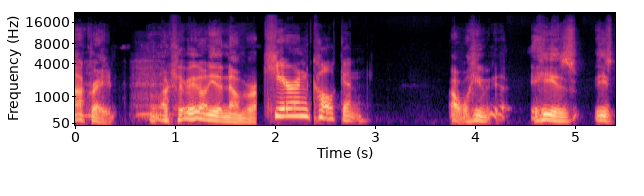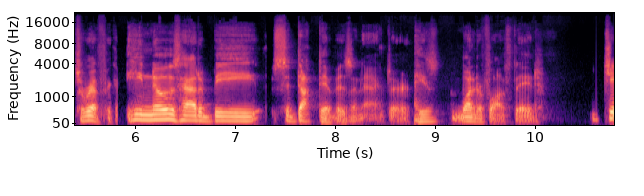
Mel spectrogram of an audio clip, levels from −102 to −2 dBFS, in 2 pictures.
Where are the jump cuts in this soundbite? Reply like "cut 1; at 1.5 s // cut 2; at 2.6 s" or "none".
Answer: cut 1; at 1.8 s // cut 2; at 5.8 s // cut 3; at 8.6 s

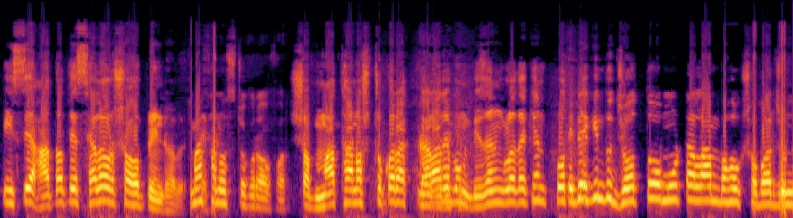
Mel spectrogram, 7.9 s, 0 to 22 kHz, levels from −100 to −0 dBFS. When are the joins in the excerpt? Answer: cut 1; at 1.9 s

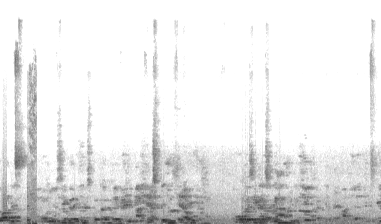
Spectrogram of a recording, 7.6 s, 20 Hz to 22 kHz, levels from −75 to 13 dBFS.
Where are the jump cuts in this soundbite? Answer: cut 1; at 1.1 s

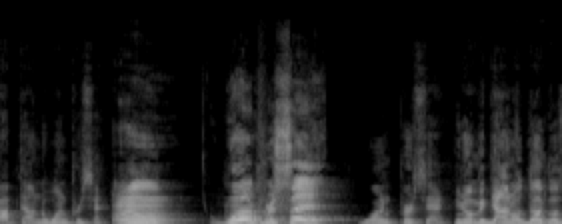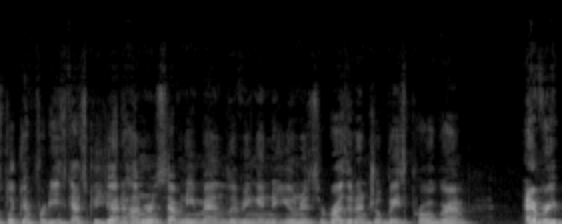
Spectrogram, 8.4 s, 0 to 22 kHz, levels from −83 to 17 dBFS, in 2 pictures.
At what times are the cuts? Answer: cut 1; at 3.3 s

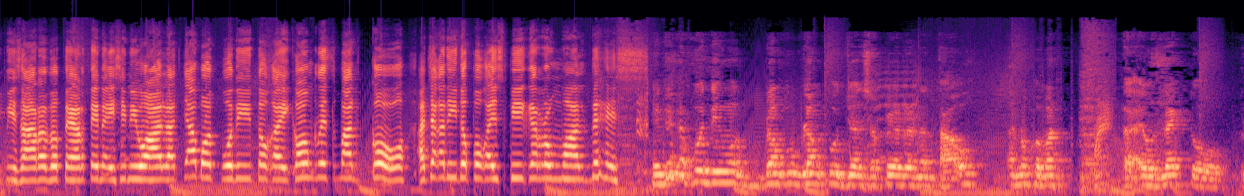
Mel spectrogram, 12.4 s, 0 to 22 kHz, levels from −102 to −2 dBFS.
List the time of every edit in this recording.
cut 1; at 6.3 s // cut 2; at 11.1 s

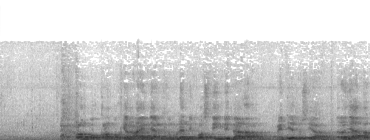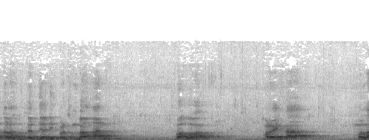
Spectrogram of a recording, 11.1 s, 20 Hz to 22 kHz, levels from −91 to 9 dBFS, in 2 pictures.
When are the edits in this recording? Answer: cut 1; at 5.1 s

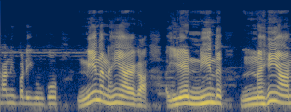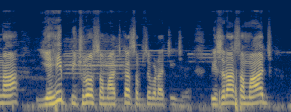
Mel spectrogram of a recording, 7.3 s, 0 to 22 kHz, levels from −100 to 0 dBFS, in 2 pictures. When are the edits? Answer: none

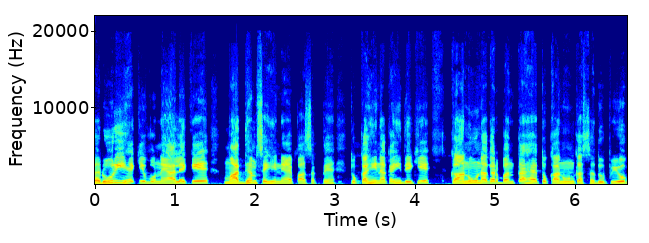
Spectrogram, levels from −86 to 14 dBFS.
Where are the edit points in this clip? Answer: none

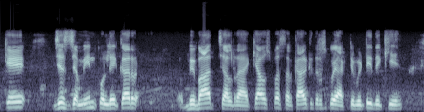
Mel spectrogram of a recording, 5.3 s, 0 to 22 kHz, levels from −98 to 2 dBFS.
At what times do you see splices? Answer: none

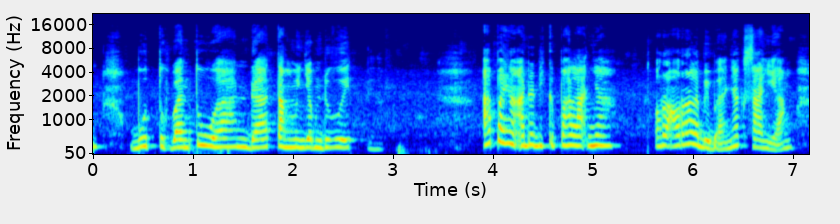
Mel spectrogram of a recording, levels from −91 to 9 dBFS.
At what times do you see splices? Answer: cut 1; at 5.5 s

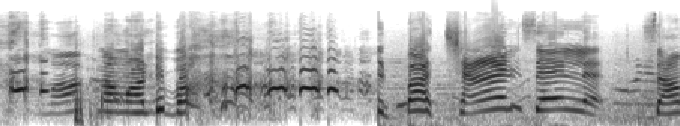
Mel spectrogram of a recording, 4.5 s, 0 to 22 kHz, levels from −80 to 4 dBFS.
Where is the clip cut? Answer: cut 1; at 2.4 s

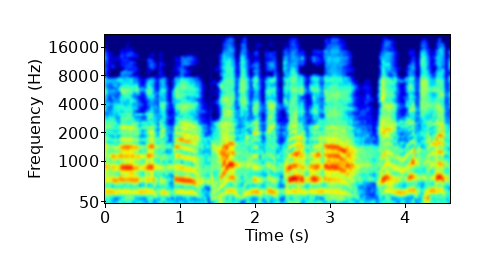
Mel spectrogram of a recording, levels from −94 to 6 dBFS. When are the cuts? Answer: cut 1; at 1.4 s

